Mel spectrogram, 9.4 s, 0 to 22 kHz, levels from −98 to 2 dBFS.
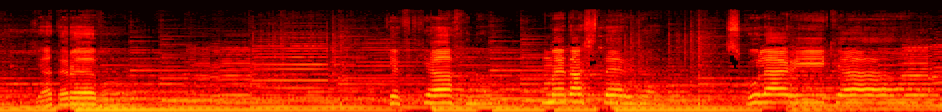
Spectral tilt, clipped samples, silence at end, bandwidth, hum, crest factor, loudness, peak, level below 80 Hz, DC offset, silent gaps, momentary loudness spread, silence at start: -5 dB/octave; under 0.1%; 0 s; 16 kHz; none; 18 dB; -36 LUFS; -18 dBFS; -42 dBFS; under 0.1%; none; 9 LU; 0 s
